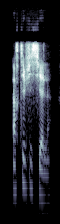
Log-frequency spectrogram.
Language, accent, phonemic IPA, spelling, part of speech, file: French, France, /aʁ.ti.fi.sjɛl/, artificielle, adjective, LL-Q150 (fra)-artificielle.wav
- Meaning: feminine singular of artificiel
